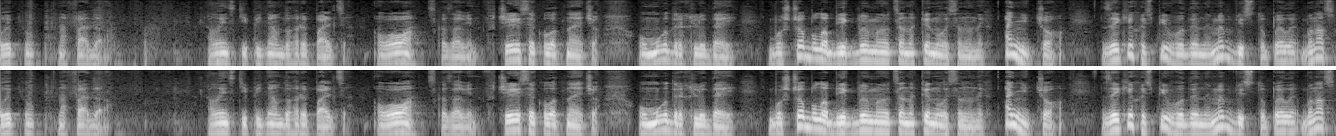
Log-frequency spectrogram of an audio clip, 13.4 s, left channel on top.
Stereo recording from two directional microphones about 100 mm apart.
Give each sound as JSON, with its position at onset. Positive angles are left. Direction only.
{"t": 0.0, "sound": "speech", "side_deg": -30}
{"t": 2.0, "sound": "speech", "side_deg": -30}
{"t": 6.6, "sound": "speech", "side_deg": -30}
